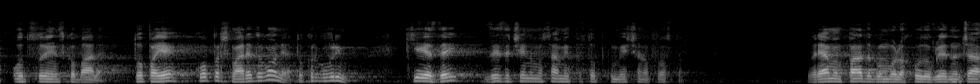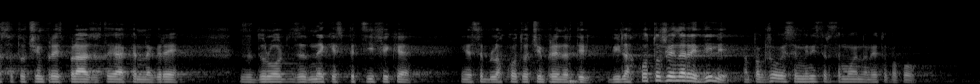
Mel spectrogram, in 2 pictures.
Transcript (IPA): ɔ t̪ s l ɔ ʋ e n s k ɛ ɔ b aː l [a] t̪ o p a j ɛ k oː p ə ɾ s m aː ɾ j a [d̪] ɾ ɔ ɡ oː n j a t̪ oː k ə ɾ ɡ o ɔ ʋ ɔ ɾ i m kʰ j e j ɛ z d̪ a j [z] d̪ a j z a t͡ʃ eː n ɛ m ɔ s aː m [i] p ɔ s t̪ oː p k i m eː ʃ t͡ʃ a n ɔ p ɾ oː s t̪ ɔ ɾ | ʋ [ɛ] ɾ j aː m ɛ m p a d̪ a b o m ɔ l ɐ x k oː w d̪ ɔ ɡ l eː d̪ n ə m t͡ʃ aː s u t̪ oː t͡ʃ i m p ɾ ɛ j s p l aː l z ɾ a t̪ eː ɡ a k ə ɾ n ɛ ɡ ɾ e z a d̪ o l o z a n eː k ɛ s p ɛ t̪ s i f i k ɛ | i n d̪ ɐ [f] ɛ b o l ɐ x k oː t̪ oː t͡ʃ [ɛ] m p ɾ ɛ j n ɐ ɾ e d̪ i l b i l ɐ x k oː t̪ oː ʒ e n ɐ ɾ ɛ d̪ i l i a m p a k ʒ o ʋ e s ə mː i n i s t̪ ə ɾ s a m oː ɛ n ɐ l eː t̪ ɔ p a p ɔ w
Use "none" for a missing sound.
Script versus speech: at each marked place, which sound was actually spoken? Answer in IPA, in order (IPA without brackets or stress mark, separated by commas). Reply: ɛ, d̪, z, i, ɛ, s, i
